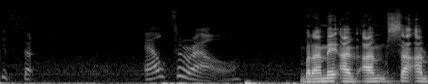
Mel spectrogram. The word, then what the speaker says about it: Elturel: Luttrell. Luttrell. The locals call it Luttrell. Tourists call it Elturel.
